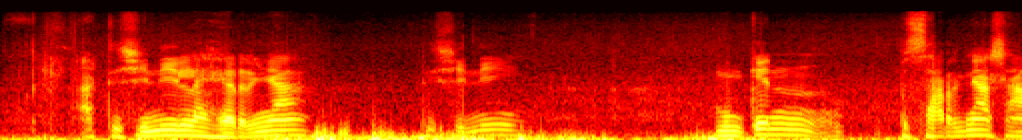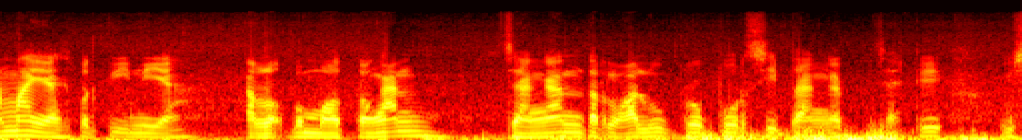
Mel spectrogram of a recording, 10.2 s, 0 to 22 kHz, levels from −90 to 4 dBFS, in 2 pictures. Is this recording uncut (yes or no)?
no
